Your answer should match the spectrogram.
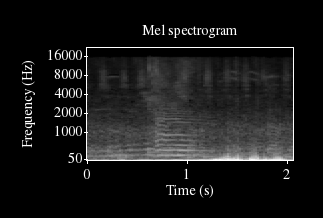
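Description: A bumblebee buzzing as it flies close past the microphone, followed in the last second by a loud low rumble.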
